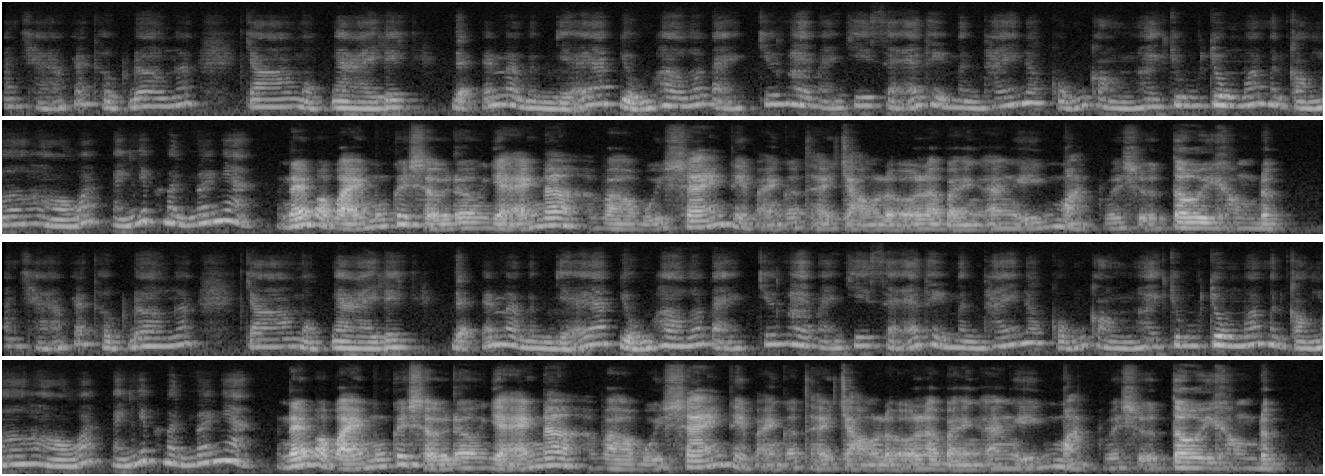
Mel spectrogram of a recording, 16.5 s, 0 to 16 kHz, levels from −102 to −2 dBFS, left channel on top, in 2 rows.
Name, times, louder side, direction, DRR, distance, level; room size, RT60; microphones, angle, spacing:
voice 1, 0.0-9.8, right 1 dB, 15° right, 1.3 m, -40 dB
voice 2, 10.0-16.2, right 1 dB, 60° right, 1.7 m, -34 dB
6.6 x 3.0 x 2.4 m
head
